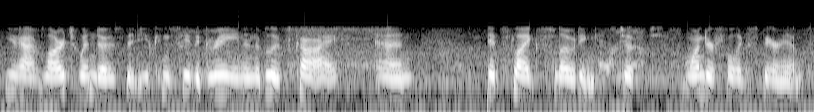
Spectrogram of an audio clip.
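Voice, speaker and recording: A woman's voice: on the low side, fairly even intonation, measured pace, phone-quality sound, noisy background. A woman speaking as a train car stewardess in an interview, through a vintage radio filter. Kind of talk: interview answer. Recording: band-limited old-radio sound, crowd chatter behind.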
